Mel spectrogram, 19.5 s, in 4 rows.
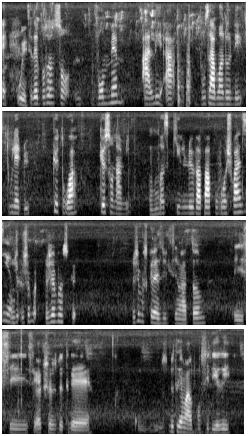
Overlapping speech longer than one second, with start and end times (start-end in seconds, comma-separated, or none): none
